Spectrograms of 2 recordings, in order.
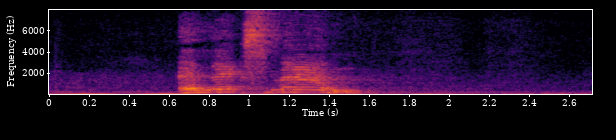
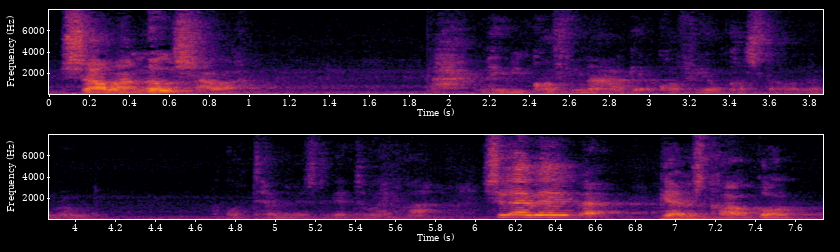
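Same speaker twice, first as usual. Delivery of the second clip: mock lazy worker; 12 semitones lower, faster than usual. Mocking a worker's rushed morning.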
